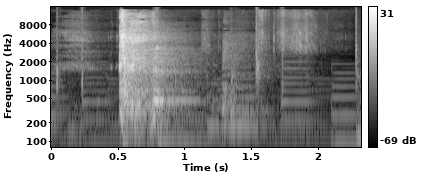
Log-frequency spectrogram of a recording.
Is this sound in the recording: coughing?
yes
